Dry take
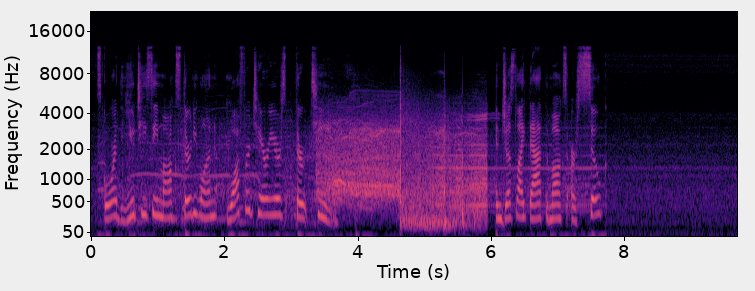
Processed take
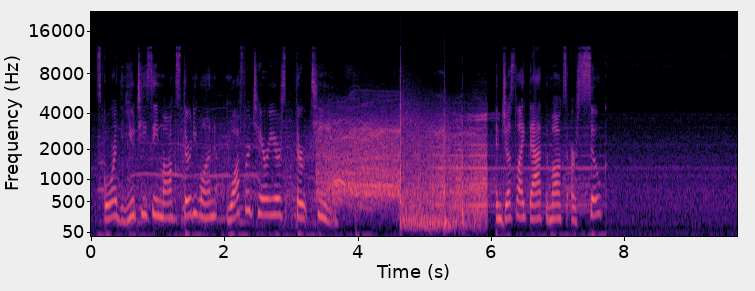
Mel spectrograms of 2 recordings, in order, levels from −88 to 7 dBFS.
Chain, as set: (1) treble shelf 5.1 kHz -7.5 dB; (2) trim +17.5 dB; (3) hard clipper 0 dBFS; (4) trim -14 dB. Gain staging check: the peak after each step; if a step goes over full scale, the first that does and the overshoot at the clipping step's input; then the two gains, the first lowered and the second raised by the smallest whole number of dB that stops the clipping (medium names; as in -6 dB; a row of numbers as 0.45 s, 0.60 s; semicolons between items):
-14.0 dBFS, +3.5 dBFS, 0.0 dBFS, -14.0 dBFS; step 2, 3.5 dB; step 2 +13.5 dB, step 4 -10 dB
